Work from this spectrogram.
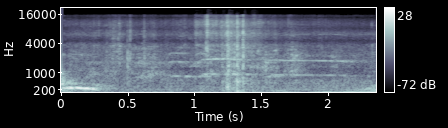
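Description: Lahori and Shiraji pigeons kept for sale make a few short, moderately close calls and a brief flutter over low background noise.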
